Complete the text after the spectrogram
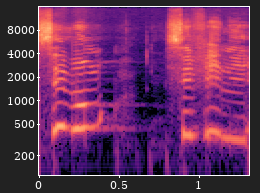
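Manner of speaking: tiny, very high, loud woman's voice. Retelling how a spirit spoke through someone: imitating a small woman's voice. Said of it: "une petite voix de femme qui dit".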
